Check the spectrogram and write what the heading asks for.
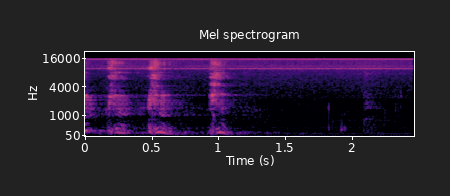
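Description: A man swallowing water from a glass and clearing his throat close to a desk microphone: about four short throaty sounds in the first second, then a faint click as the glass is set down.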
